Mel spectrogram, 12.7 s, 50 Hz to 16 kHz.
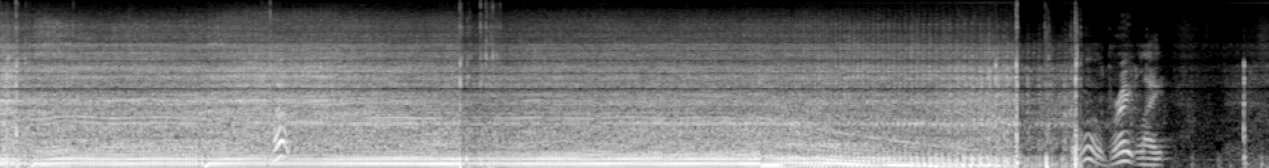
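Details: Yamaha 1000 W generator after carburetor jets reamed out to cure surging at idle, new gaskets: smooth, even hum holding one pitch, no rise and fall; normal steady idle.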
